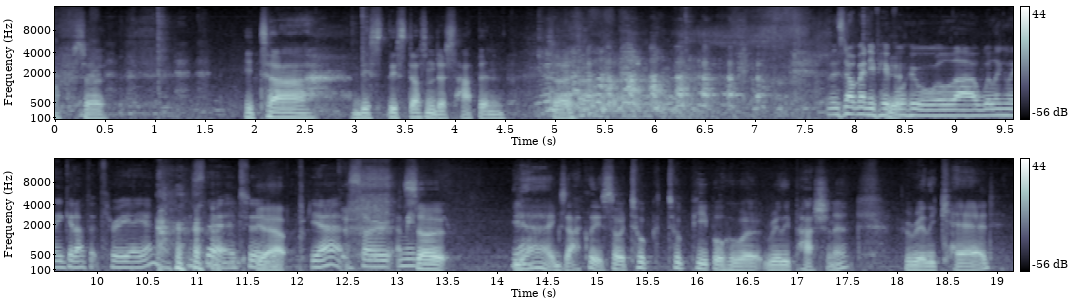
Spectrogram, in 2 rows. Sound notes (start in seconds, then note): 0.0 audience laughs; 4.8 audience laughs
